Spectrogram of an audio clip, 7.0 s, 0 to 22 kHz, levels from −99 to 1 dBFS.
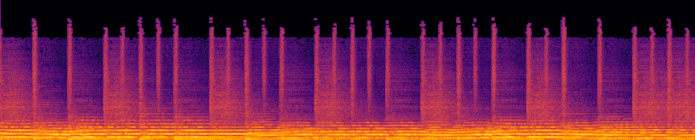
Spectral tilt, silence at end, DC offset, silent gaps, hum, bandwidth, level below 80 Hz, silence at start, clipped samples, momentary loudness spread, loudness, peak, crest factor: -5.5 dB/octave; 0 s; under 0.1%; none; none; 19 kHz; -40 dBFS; 0 s; under 0.1%; 3 LU; -15 LUFS; 0 dBFS; 14 dB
